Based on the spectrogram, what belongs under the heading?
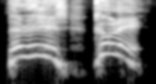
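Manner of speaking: loud, high triumphant shout. A narrator's reading. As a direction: shout it out as you strike. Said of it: "Carl shouted".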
